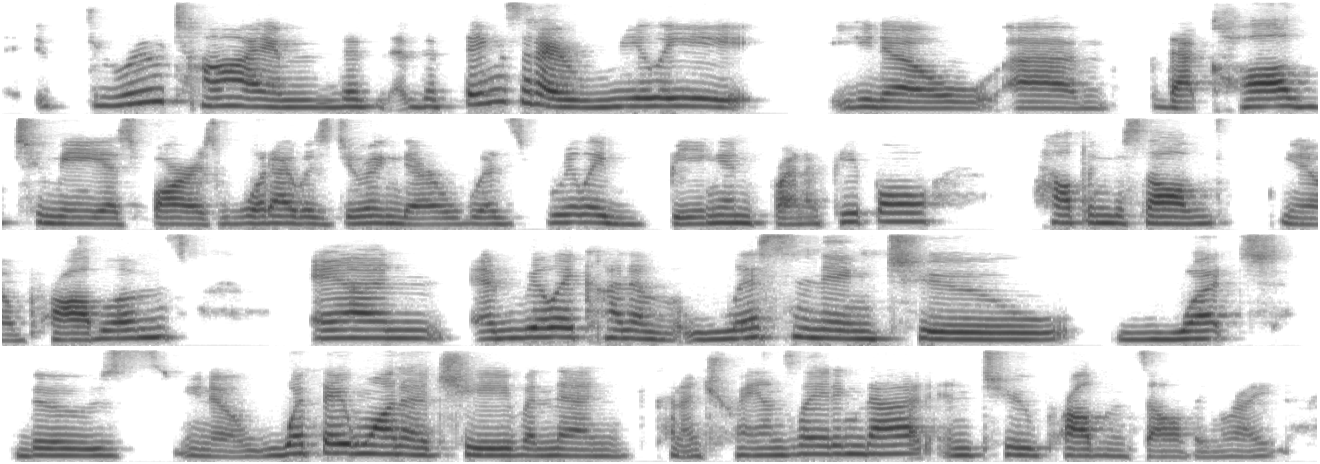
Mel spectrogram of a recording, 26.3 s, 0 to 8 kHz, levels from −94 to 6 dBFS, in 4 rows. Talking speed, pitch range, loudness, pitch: 140 wpm, 180-220 Hz, -26 LUFS, 195 Hz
